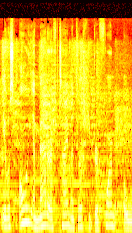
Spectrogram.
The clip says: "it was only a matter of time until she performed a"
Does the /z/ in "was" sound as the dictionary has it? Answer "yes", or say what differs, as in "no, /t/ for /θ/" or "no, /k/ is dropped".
yes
